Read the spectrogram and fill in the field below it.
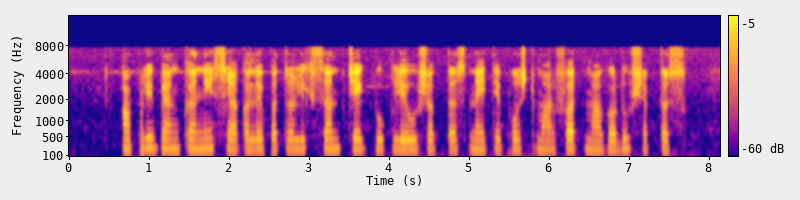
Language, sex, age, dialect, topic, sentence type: Marathi, female, 25-30, Northern Konkan, banking, statement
